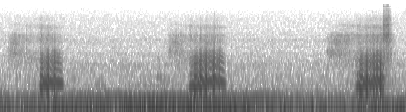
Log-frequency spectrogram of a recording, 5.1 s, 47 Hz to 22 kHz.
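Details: Sleeping male Scottish Straight cat, born July 2020, snoring loudly: rhythmic rattling snores, about three breaths in five seconds, over a steady low hum.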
